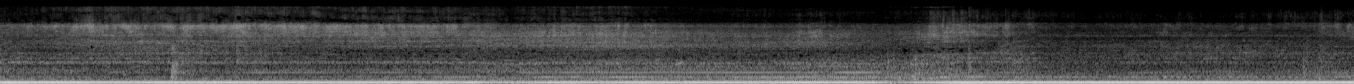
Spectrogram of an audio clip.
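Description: Kobelco hydraulic excavator's diesel engine running steadily, a loud low hum with faint whining tones over it; it drops briefly about nine seconds in.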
